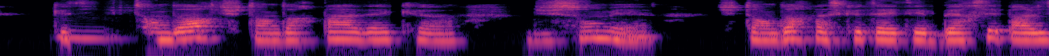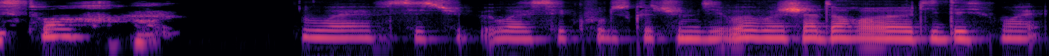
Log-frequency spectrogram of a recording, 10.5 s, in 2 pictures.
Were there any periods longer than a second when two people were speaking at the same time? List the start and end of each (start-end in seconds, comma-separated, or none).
none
